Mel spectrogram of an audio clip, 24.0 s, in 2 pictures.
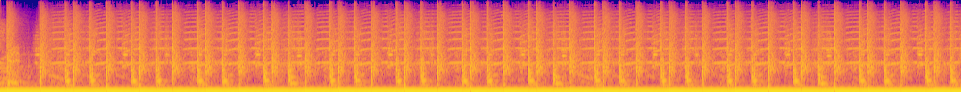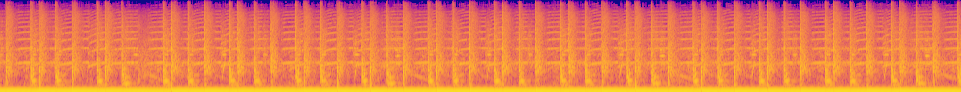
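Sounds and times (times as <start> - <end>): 
phonk music: 0.0 - 24.0.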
